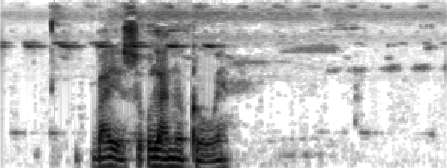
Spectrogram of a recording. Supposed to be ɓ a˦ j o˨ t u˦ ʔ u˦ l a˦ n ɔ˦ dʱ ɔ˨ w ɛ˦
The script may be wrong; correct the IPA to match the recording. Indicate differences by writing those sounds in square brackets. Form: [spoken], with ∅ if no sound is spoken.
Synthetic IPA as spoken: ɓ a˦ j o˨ [s] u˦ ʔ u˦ l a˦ n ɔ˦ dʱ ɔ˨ w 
